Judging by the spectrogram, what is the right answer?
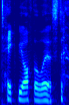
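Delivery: barked-out yell, sick of it. Retelling finally answering a company's repeated calls, retelling a yell. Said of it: "I just yelled".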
